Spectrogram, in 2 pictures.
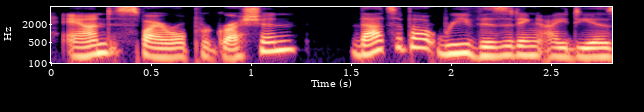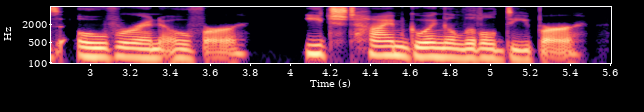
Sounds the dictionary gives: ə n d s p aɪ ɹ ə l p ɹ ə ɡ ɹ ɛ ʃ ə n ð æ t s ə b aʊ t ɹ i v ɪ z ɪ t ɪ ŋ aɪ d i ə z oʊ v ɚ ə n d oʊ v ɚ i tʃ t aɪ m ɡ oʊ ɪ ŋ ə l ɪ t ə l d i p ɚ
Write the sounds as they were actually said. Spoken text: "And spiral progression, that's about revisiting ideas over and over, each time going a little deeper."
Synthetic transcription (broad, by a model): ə n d s p aɪ ɹ l p ɹ ə ɡ ɹ ɛ ʃ ə n ð æ t s ə b aʊ t ɹ i v ɪ z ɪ t ɪ ŋ aɪ d i ə z oʊ v ɚ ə n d oʊ v ɚ i tʃ t aɪ m ɡ oʊ ɪ ŋ ə l ɪ t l d i p ɚ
